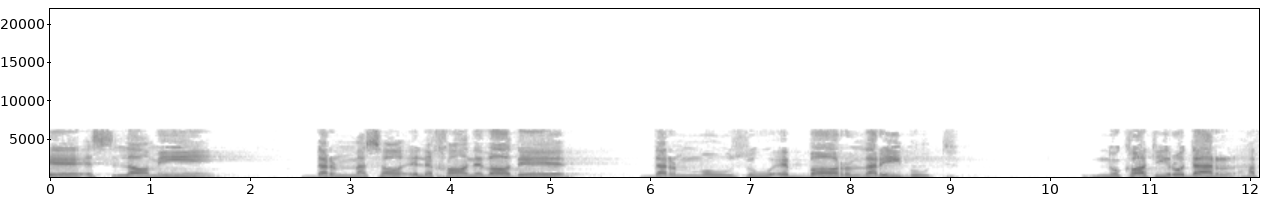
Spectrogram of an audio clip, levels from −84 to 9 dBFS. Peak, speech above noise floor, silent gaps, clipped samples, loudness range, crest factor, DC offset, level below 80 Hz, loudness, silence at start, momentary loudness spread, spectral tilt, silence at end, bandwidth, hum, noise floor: -20 dBFS; 41 dB; none; under 0.1%; 3 LU; 22 dB; under 0.1%; -82 dBFS; -40 LUFS; 0 s; 12 LU; -1.5 dB/octave; 0 s; 6.4 kHz; none; -83 dBFS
